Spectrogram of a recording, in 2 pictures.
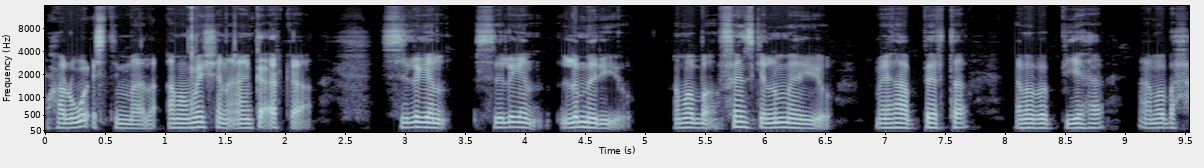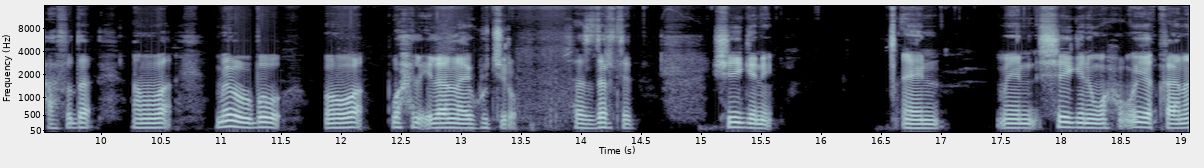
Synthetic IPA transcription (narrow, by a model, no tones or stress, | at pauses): wɑħɑːlɐɣʊʔɪst̪ʰɪmaːlɐ̰ʔɐmɐmɛːʃɐnɐ̰ʔaːŋkʰɐʔɐ̰rkʰa̰ː | sɪlɪɣɐn | sɪlɪɣɐnlɐmɐɾɪjɔ̰ | ʔɐmɐβɐ̰fɛnskʰɐlɐmɐɾɪjɔ̰ | mɛːlɐhɐbɛːrt̪ʰɐ | ɐmɐβɐbɪjɐɦɐ | ʔɐmɐβɐħɑːfɐd̪ɐ | ʔɐmɐβɐ̰ | mɛːlwɐlbɐβɐ | ɔːβɐ | wɑħlɐ̰ʔɪ̰laːlɪnaːjɔkʰʊt͡ʃɪɾɔ̰saːs̬d̪ɐrt̪ʰɛːd̪̥̚ | ʃɛjɣɐnɪ̰ | ɛn | ɛnʃɛjɣɐnɪwɑħɑ̰ʔʊ̰jɑqɑːnaː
